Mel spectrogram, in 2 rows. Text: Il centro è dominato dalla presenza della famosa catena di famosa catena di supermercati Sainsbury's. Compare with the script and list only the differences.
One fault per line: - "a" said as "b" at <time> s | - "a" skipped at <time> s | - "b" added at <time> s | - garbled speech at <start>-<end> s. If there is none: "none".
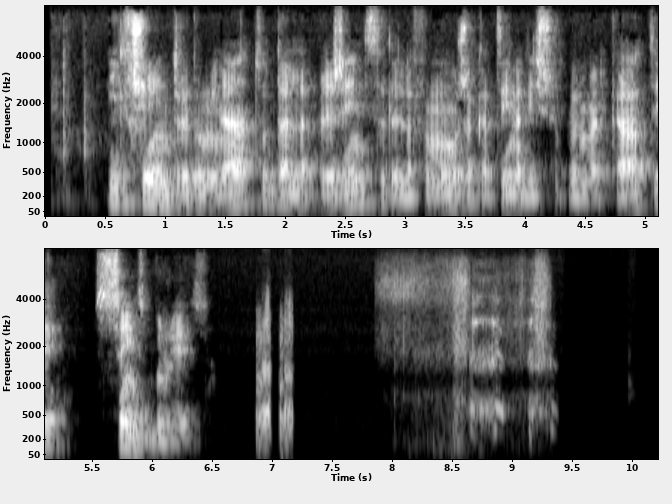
- "famosa catena di" skipped at 4.1 s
